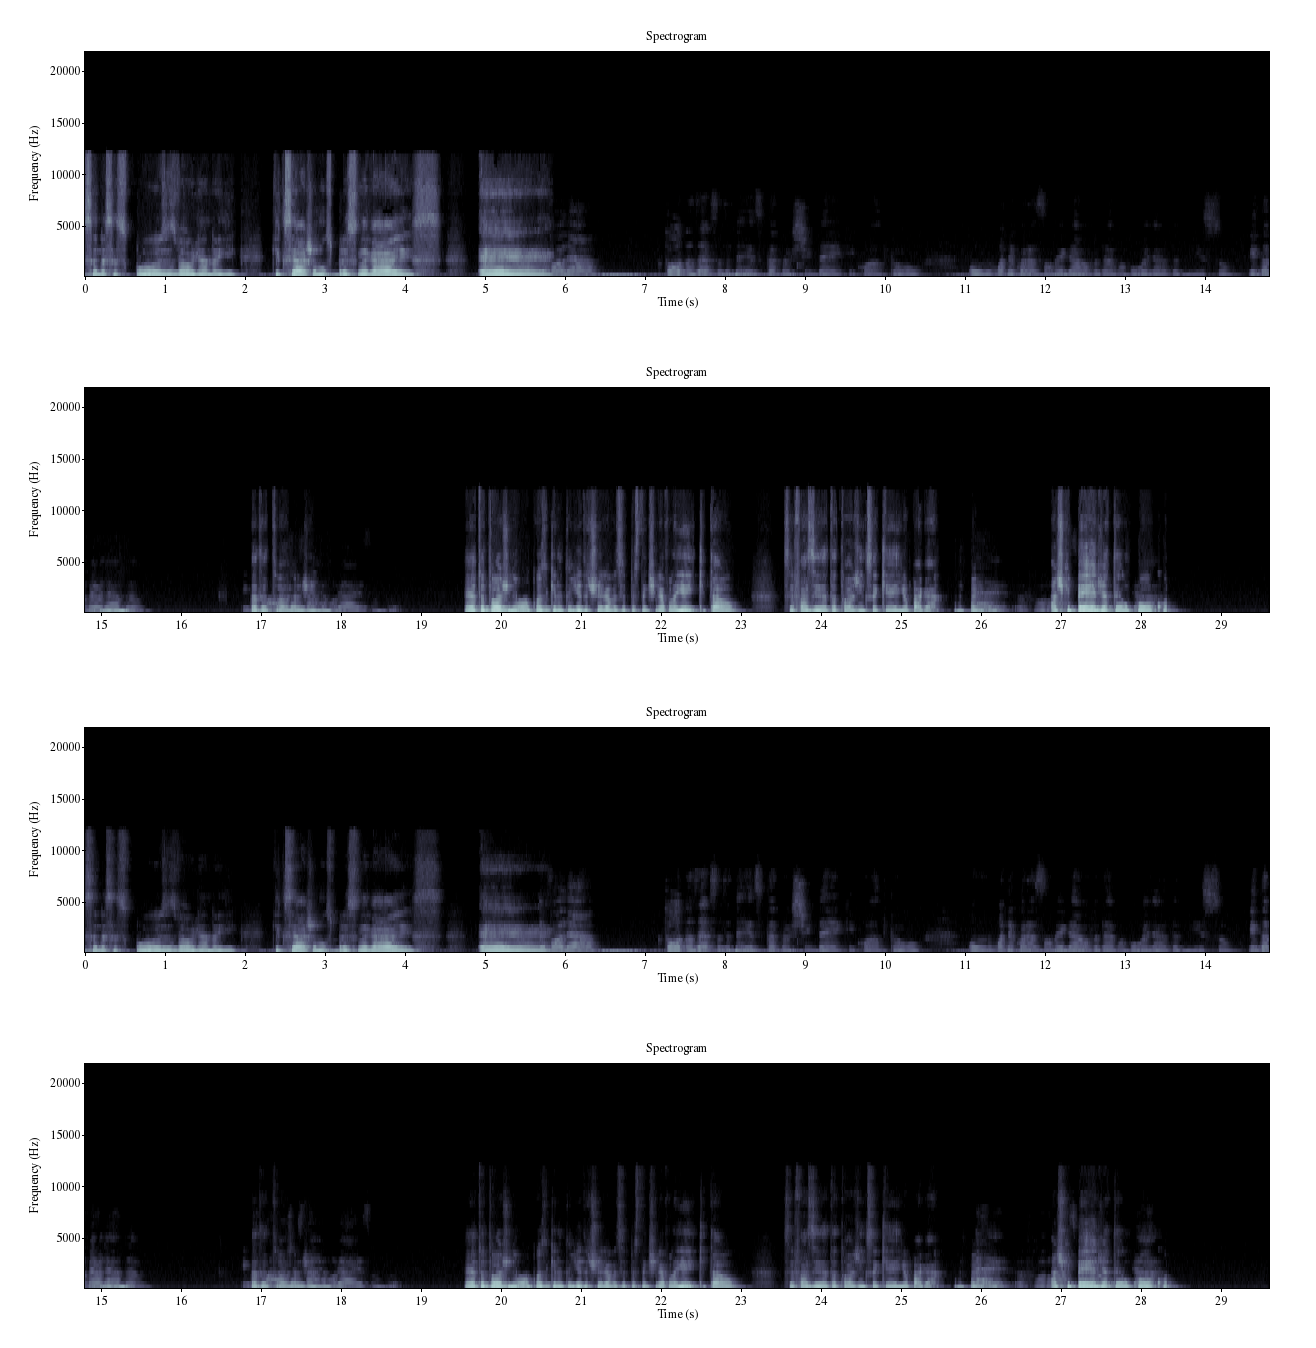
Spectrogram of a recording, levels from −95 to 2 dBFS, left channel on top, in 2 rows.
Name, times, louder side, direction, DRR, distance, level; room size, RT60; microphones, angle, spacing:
voice 1, 0.0-1.9 2.4-4.4 4.9-5.8 15.0-15.4 16.9-17.9 19.6-23.0 23.6-26.2 26.9-28.3, left 3 dB, 50° left, 0.6 m, -30 dB
Thunder, 2.1-4.6 4.9-9.7 10.8-13.4, left 1 dB, 20° right, 8.0 m, -50 dB
voice 2, 2.6-3.4 5.7-6.4 7.2-10.4 11.1-15.6 16.8-18.7 25.9-28.3, right 2 dB, 65° right, 4.7 m, -54 dB
14.0 x 6.6 x 6.7 m
head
